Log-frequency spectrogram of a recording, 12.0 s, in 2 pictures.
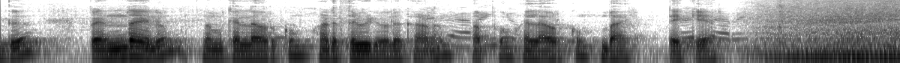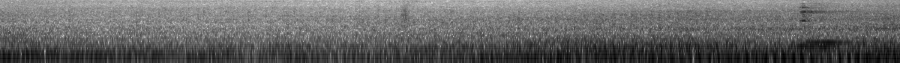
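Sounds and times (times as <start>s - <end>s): short high beep: 11.3s - 12.0s.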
